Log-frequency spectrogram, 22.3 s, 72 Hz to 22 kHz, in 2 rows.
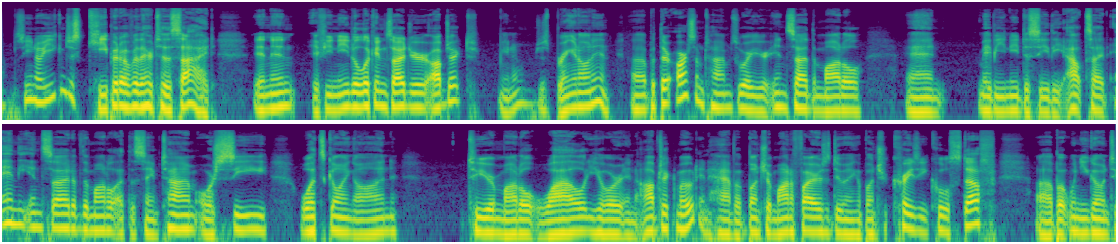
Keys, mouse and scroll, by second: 0.8-1.2 scroll down 4, 1.2-3.0 shift+middle drag, 3.0 g, 4.3-6.1 middle drag, 6.1-7.1 scroll down 4, 7.1-7.8 scroll up 11, 7.8-9.7 middle drag, 9.7-11.0 scroll down 6, 11.0-11.8 middle drag, 11.8-12.2 scroll down 2, 12.2-17.2 shift+middle drag, 18.4-18.8 scroll down 2, 18.8-19.4 shift+middle drag, 19.4-19.7 scroll down 1, 19.7-21.8 shift+middle drag, 21.8 Tab, 22.2 click.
